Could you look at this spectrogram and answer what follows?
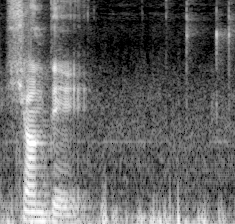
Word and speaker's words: Hyundai: the Japanese market, but the actual way you pronounce it is actually Hyundai.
